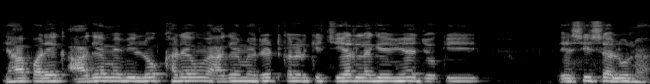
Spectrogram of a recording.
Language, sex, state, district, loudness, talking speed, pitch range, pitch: Hindi, male, Bihar, Gaya, -22 LUFS, 220 wpm, 145-160 Hz, 150 Hz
